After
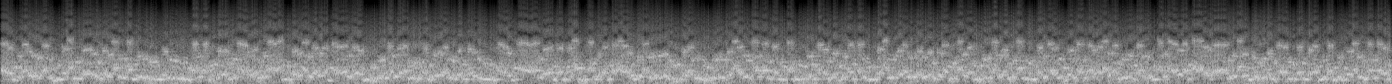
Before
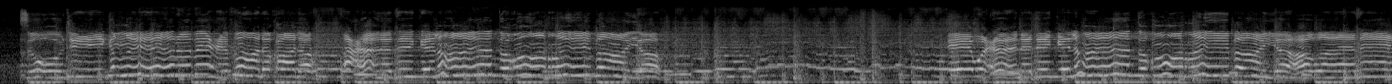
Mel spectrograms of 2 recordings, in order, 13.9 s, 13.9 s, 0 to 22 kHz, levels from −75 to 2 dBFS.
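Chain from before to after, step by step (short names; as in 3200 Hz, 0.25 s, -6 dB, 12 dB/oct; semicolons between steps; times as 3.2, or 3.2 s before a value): infinite clipping; spectral gate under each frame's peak -15 dB weak; bell 9100 Hz +13.5 dB 0.42 oct; sample-rate reducer 2400 Hz, jitter 0%; small resonant body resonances 380/1500 Hz, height 17 dB, ringing for 35 ms; grains, pitch spread up and down by 12 st; doubler 17 ms -7 dB; reverb RT60 0.50 s, pre-delay 7 ms, DRR 8.5 dB; maximiser +21.5 dB; Doppler distortion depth 0.28 ms; gain -4.5 dB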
